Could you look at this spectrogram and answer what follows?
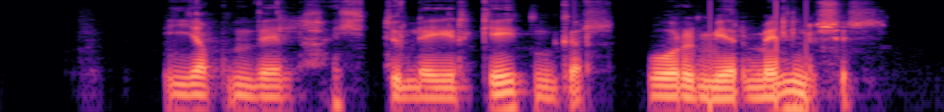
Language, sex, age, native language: Icelandic, male, 30-39, Icelandic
